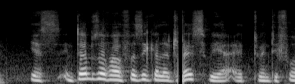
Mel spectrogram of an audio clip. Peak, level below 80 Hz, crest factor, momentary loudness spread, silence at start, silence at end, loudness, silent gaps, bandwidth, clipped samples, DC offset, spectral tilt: -2 dBFS; -52 dBFS; 12 dB; 9 LU; 0 s; 0 s; -16 LUFS; none; 13.5 kHz; under 0.1%; under 0.1%; -7.5 dB/octave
